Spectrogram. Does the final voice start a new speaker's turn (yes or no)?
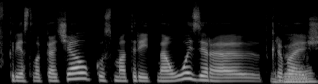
no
